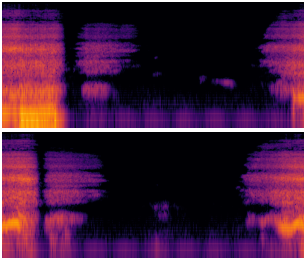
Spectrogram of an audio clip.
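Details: Pit bull dog sleeping: loud, rumbling snores followed by softer exhaled rasps, recurring about every four seconds; ordinary sleep snoring.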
